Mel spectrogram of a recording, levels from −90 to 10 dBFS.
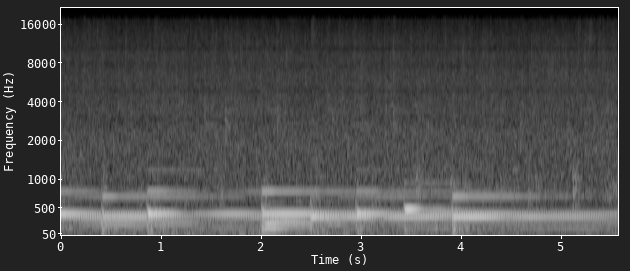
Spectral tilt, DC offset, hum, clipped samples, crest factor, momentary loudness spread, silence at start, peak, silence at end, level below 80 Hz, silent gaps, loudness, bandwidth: -7 dB/octave; under 0.1%; none; under 0.1%; 14 dB; 11 LU; 0 s; -8 dBFS; 0 s; -52 dBFS; none; -23 LUFS; 17.5 kHz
